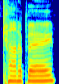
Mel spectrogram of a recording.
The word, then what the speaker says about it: canapé: Also, Peter, it's canapé. – Sorry. – You troll. – I knew I was saying that wrong.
